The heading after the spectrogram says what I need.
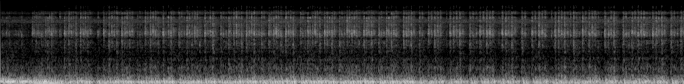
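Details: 1969 Mustang V8 that sat 15 years, test drive after new exhaust and tips fitted: deep, lumpy but steady exhaust burble pulling away, no leaks or ticks; normal exhaust note.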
